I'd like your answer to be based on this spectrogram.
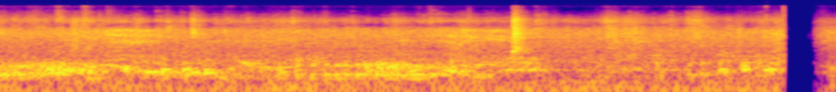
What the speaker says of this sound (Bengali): খুবই চমৎকার এক জোড়া রাজগোল্লা কবুতর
